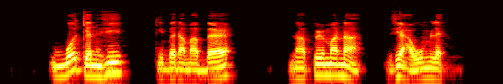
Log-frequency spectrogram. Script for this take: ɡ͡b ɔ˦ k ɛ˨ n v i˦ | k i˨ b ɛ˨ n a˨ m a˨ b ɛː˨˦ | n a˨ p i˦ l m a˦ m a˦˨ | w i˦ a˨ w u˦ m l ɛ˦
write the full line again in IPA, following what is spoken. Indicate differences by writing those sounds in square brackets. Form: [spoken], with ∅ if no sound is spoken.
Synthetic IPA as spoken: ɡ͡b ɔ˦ k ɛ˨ n v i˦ | k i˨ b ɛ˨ n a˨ m a˨ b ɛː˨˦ | n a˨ p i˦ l m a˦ [n] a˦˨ | [v] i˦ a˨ w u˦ m l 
